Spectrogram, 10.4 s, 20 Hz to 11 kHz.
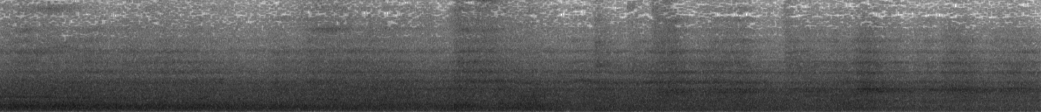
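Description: New York City Subway No. 4 train running through the station past the platform, a dense steady rattle and rumble with a faint high wheel whine. It slowly grows quieter as the train pulls away.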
